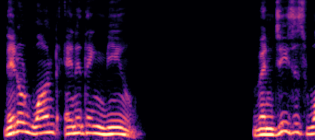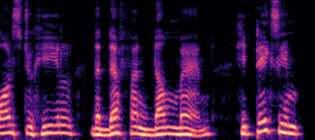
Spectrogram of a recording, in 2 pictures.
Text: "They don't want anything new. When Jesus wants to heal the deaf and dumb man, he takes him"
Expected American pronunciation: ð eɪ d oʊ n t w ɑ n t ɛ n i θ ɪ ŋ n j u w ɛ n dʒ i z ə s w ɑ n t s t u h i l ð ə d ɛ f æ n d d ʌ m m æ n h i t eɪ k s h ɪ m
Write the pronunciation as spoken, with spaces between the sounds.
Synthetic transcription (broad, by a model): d eɪ d oʊ n t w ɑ n t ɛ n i t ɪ ŋ n j u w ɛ n dʒ i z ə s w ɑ n t s t u h i l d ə d ɛ f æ n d d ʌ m m æ n h i t eɪ k s h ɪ m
